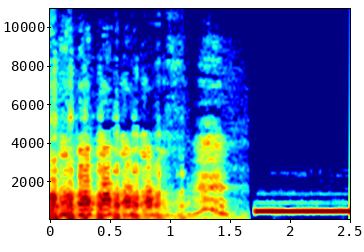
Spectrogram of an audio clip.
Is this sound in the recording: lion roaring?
no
